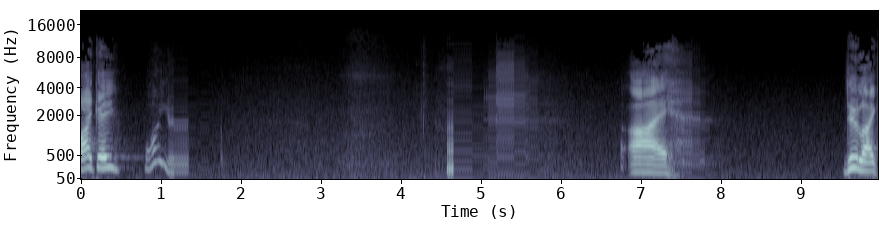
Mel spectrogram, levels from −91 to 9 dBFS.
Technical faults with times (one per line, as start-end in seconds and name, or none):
1.13-1.65 robotic sound from repeated short buffers
4.60-5.80 robotic sound from repeated short buffers
7.57-7.93 robotic sound from repeated short buffers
